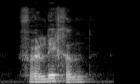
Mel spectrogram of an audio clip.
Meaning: 1. to shift the body's position while lying 2. to lie elsewhere, to reposition
- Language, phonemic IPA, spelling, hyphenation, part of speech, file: Dutch, /vərˈlɪ.ɣə(n)/, verliggen, ver‧lig‧gen, verb, Nl-verliggen.ogg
